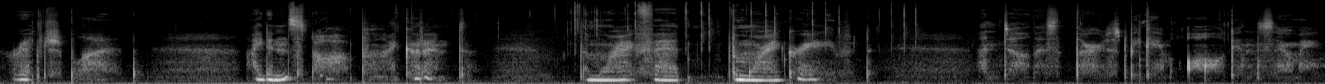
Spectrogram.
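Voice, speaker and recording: A woman whispering an ASMR roleplay as a darkly elegant, possessive vampire mentor, telling it in a deliberate, theatrical way. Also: medium pitch, dark tone, low-quality recording. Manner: slow, deliberate, theatrical storytelling.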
